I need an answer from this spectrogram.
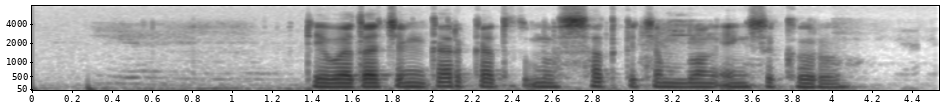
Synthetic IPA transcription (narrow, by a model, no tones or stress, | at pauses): d̥e̤wat̪at͡ʃəŋkarkat̪ʊt̪̚mələsat̪̚kət͡ʃəmplɔŋʔɪ̰ŋsəɡ̥ɔ̤ɾɔ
